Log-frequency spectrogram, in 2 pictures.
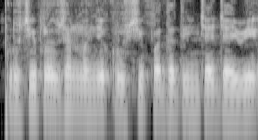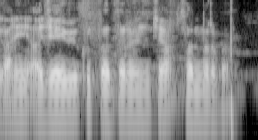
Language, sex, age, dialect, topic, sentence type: Marathi, male, 18-24, Varhadi, agriculture, statement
